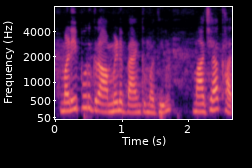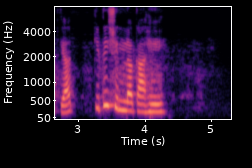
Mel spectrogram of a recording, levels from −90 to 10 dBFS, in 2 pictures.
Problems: none marked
